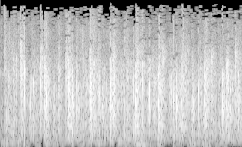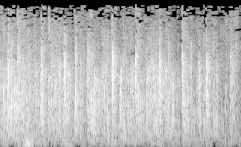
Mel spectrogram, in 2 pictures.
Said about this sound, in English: So please do applaud them.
